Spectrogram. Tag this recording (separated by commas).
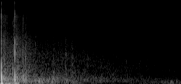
Explosion, Fireworks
